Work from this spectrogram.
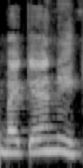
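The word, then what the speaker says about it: mechanic: festival होता है Christmas okay और यह है मैकेनिक यहां पर देखिए वर्ल्ड के बीच में है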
